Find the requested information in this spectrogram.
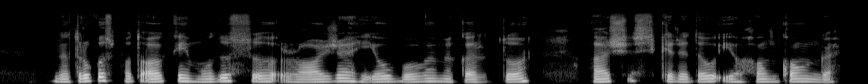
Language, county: Lithuanian, Klaipėda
